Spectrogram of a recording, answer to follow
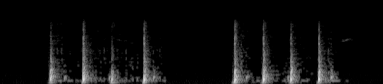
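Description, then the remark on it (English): Two sets of four firm knocks on a wooden basement door, evenly spaced, with a short pause between the groups. Clear, with no voices. “Knock On The Door”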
